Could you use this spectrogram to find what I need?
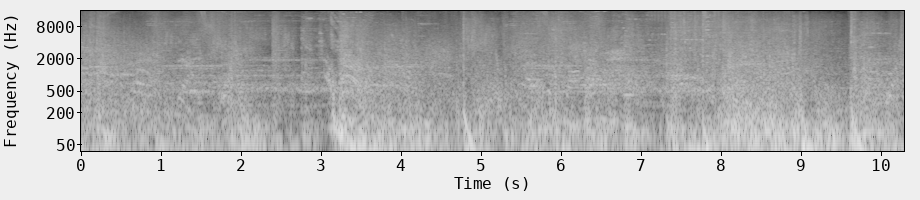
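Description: Video game spells zap and whoosh in quick bursts.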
